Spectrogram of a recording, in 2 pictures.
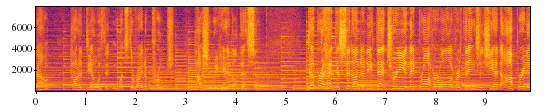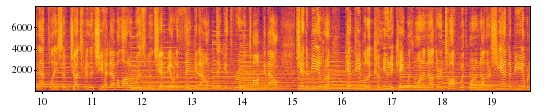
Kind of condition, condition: setting, large echoing room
